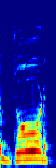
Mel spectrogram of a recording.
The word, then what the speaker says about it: जोड़: अब जैसे यहाँ पे देखो बिंदी लग गई डा के नीचे, तो अपन कैसे पढ़ेंगे इसको? जोड़, यानी कि अड़ा करके उच्चारण करेंगे, जोड़।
